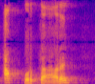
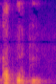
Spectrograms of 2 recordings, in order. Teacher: le doppie, le geminate, sono scritte, ma non pronunciate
